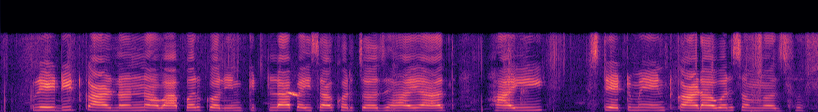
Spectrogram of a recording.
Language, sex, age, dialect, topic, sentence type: Marathi, female, 18-24, Northern Konkan, banking, statement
